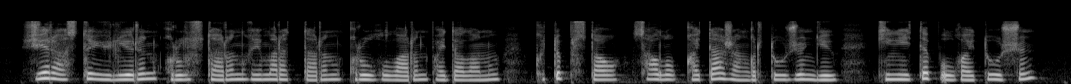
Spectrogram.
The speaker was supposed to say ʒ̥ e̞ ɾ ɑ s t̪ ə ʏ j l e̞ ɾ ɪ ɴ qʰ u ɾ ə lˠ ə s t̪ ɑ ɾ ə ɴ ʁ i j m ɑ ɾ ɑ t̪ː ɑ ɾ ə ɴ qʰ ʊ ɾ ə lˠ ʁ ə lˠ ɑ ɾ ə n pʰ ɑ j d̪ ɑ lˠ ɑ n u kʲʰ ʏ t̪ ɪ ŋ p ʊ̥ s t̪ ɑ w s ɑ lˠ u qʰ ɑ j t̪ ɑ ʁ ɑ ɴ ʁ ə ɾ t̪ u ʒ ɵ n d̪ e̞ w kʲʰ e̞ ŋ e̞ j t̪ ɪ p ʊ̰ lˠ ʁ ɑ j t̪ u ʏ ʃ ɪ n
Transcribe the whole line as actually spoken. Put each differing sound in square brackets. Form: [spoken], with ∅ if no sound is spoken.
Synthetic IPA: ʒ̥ e̞ ɾ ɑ s t̪ ə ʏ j l e̞ ɾ ɪ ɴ qʰ [ʊ] ɾ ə lˠ ə s t̪ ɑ ɾ ə ɴ ʁ i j m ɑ ɾ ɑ t̪ː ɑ ɾ ə ɴ qʰ ʊ ɾ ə lˠ ʁ ə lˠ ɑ ɾ ə n pʰ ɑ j d̪ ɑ lˠ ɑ n u kʲʰ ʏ t̪ ɪ [∅] p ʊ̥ s t̪ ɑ w s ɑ lˠ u qʰ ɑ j t̪ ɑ [ʒ] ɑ ɴ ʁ ə ɾ t̪ u ʒ ɵ n d̪ e̞ w kʲʰ e̞ ŋ e̞ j t̪ ɪ p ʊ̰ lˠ ʁ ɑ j t̪ u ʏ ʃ ɪ n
